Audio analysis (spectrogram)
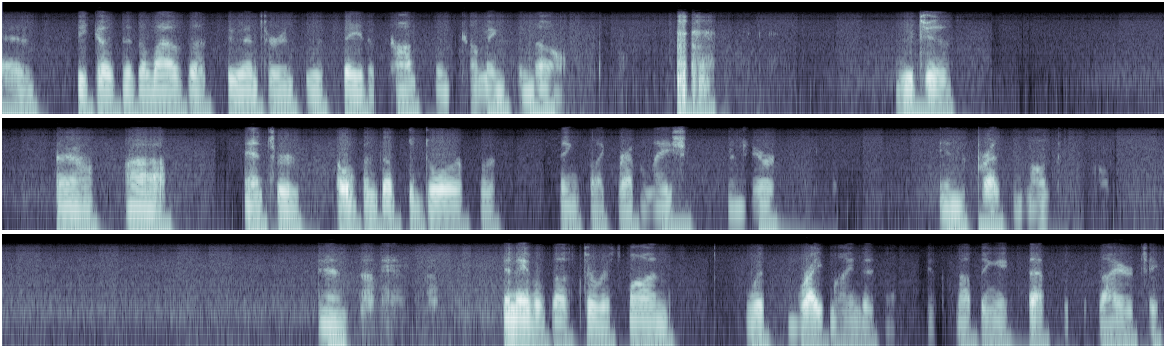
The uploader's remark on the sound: ACIM Daily Conference Call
